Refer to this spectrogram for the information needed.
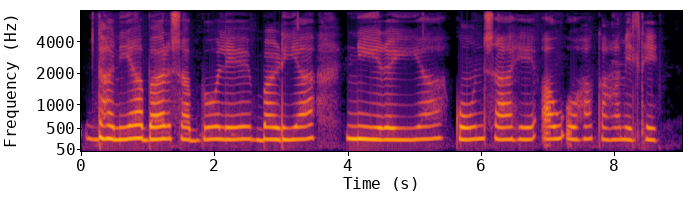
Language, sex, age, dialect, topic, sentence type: Chhattisgarhi, female, 18-24, Western/Budati/Khatahi, agriculture, question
